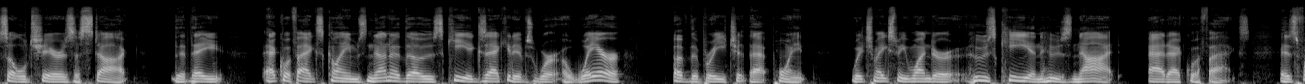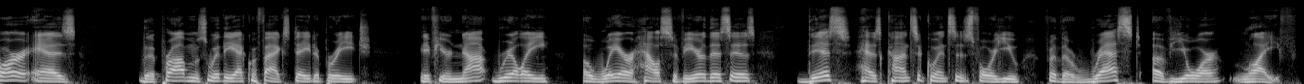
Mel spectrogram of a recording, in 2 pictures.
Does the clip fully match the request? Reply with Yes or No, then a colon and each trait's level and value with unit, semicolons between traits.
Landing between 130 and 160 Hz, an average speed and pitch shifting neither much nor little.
Yes: medium, 140 Hz; average, 145 wpm; average, 3.7 semitones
